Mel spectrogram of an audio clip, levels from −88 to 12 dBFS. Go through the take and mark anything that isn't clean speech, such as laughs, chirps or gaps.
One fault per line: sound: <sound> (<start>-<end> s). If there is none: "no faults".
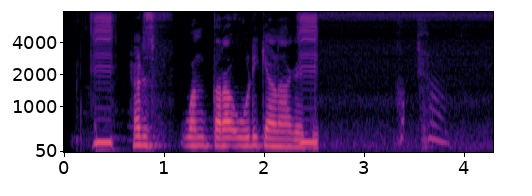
sound: throat clearing (3.3-4.3 s)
